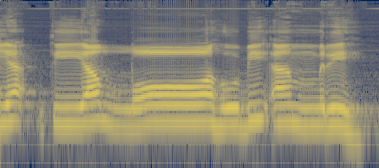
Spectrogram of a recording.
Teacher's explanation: اس میں جلالت کا ما قبل مفتوح ہے، اس میں جلالت مفخم پڑھا جائے گا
